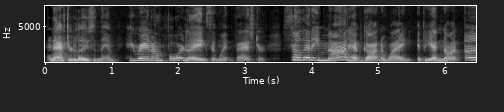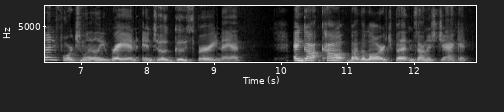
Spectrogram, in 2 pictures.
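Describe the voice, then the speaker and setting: A woman narrating a children's storybook expressively, with deliberate phrasing suited to young listeners. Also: mid-range voice, lively intonation.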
